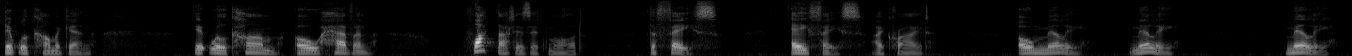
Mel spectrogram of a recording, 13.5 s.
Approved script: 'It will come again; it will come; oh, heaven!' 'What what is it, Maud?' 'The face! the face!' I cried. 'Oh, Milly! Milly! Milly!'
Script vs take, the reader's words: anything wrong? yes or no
yes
